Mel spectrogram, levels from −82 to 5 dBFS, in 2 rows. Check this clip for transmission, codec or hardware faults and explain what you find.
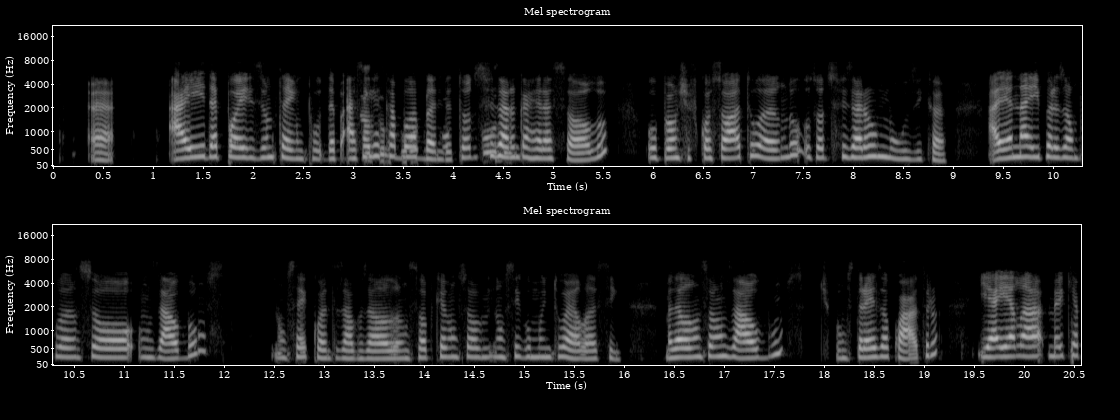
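Two kinds of fault are present: a faint echo leak at the very start and end, and a stretch where the speech is pushed down during double talk. The band stopping at 8 kHz matches the ordinary call processing and codec path.

Echo leak, 0.04 to 0.1 s and 19.35 to 19.4 s: the far side's echo canceller likely failed to fully subtract what its microphone picked up from its loudspeaker, so a scrap of the speech returns about 432 ms late. Both slips are brief and very quiet, roughly 35 to 40 dB below the speech.

Speech suppressed in double talk, 3.03 to 4.77 s: with both sides talking at once, the echo canceller likely could not tell its own talker from the loudspeaker echo and attenuated everything. In this window the speech dips and breaks up in pieces, with the deepest cuts reaching around 40 dB down. Affected moments add up to about one and a half seconds, so the talker seems to fade in and out.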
